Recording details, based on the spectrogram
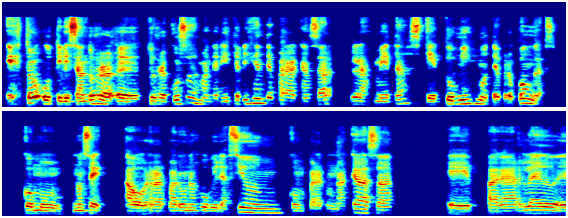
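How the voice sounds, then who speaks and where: A young man from Venezuela, in his twenties, casually presents a personal finance session online for other students. His middle-pitched voice carries a Venezuelan Spanish accent, and he talks in a relaxed, chatty way with frequent filler hesitations and slang.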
